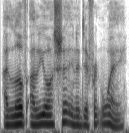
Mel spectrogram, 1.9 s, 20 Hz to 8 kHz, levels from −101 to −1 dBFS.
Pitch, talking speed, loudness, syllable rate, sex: 145 Hz, 215 wpm, -17 LUFS, 6.2 syllables/s, male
